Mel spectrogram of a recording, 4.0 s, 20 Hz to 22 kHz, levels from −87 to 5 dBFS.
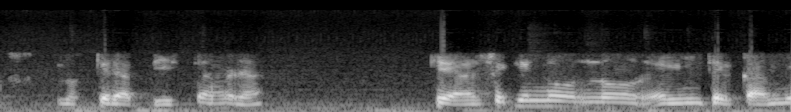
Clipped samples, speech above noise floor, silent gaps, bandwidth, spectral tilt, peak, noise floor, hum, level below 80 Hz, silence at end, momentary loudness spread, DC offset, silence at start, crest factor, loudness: under 0.1%; 22 dB; none; 8.4 kHz; -7 dB/octave; 0 dBFS; -38 dBFS; none; -36 dBFS; 0 s; 10 LU; under 0.1%; 0 s; 16 dB; -17 LUFS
